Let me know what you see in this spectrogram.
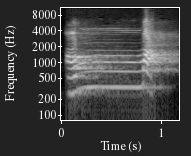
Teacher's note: काही जास्त काळ हवा अडवली गेलेली आहे, अवरोध स्थिती जास्त काळ राहिलेली आहे. म्हणजे काही ध्वनींचा उच्चार करताना बोलता बोलता अवरोध स्थिती जास्त काळ राहते आणि तिथं मग स्फोट व्हायला वेळ लागतो.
